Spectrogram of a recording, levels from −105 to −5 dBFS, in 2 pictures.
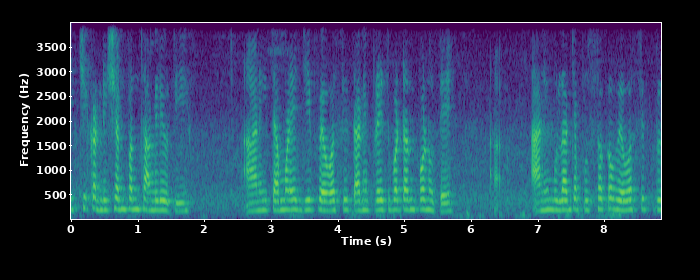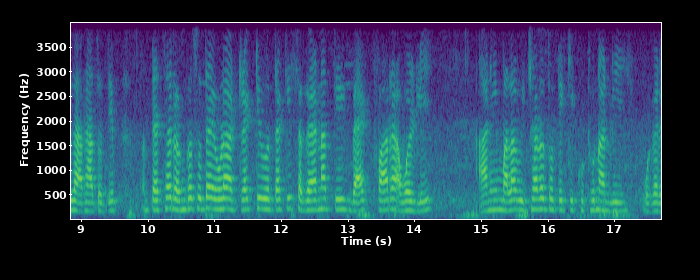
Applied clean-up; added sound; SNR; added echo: none; none; none; none.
